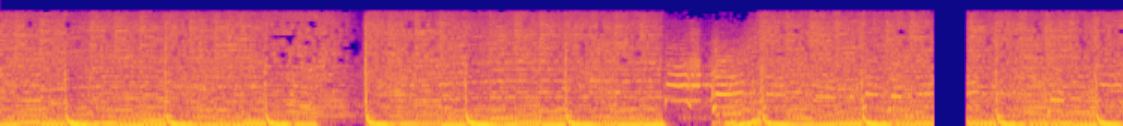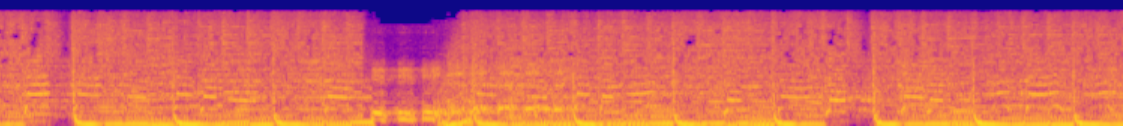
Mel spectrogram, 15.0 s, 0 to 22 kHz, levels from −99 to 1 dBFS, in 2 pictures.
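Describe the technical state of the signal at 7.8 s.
At 7.8 s the signal is intact, with no audible dropout, distortion, glitch or other technical fault at that moment.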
